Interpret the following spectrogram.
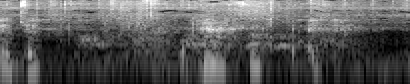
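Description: A few short knocks of a small metal can pounding chili and salt in a small bowl: a pair right at the start and a cluster a second later.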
